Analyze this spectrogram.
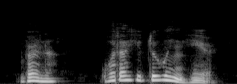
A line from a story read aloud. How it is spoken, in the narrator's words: Janet asked in a demure voice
